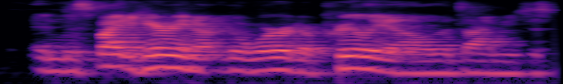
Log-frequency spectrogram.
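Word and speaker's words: Aprilia: It's like it's like when he saw Arilia, he the first time he saw it, he goes, "Oh, it's a prill." And despite hearing the word arilia all the time, he just stuck with no.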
